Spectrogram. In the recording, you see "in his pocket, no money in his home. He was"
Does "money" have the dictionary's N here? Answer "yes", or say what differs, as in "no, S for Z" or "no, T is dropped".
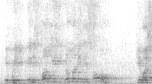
no, L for N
